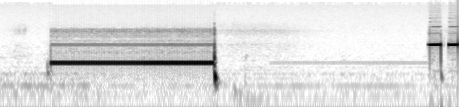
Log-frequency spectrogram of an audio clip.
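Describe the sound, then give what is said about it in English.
A loud, steady telephone dial tone holds for about two seconds and cuts off, followed by a quiet line hum, then two or three short, sharp electronic beeps in quick succession as a pager is dialed, the beeps signalling to enter something on a touch-tone phone. “Okay, those three beeps mean it's time for you to enter something in a touch-tone phone.”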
